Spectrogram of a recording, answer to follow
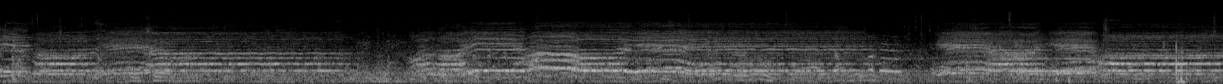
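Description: Pochury Naga women singing a folk song together as an unaccompanied choir, in long held notes, with a new phrase starting about every four to five seconds.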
